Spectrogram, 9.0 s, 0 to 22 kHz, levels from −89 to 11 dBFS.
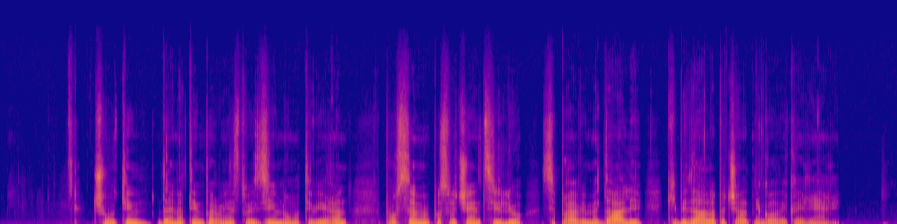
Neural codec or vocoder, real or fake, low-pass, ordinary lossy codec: vocoder, 44.1 kHz, 128 mel bands, Pupu-Vocoder; fake; 19.8 kHz; none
